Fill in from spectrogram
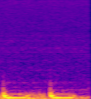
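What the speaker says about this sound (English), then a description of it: "we have that sub bass to give it that stomach that dance tracks need" A very low sub bass for a dance track, high-cut, thumps twice in a slow, soft pulse, deep and alone.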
